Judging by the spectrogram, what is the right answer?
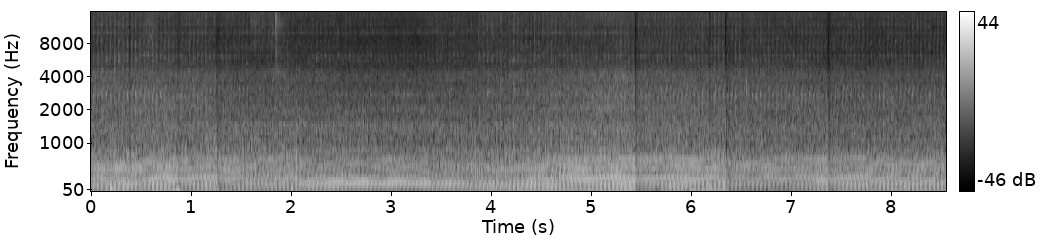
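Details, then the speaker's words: Troy-Bilt TB320 push mower, Briggs & Stratton 625EX 150cc single-cylinder, after tune-up with new air filter and spark plug for bogging and dying: steady even running, no misses or surging, running much better. "I know it's hard to tell on camera but yeah it's definitely running a lot better"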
